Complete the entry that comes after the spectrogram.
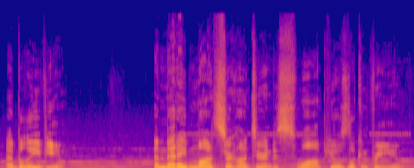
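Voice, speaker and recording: Deep-voiced man casually playing a game. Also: big pitch swings, a little fast, faint music behind. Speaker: gamer playing through a role-playing game. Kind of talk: casual game commentary, speaking dialogue choices aloud.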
